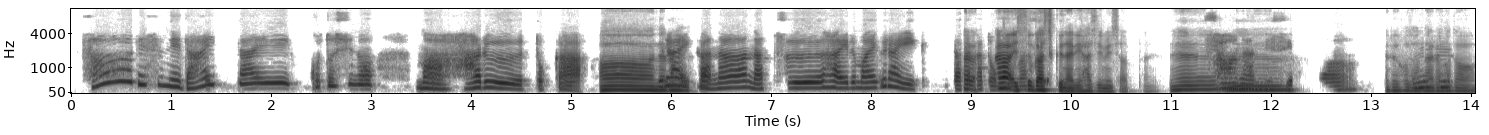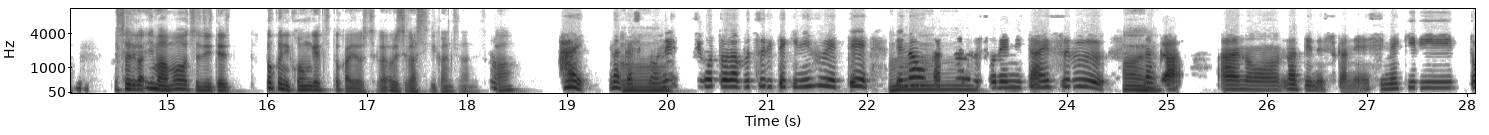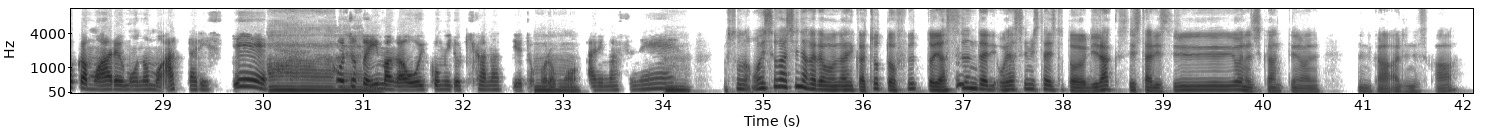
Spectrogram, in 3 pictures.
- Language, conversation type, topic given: Japanese, advice, 好きなことを無理なく続ける習慣をどうすれば作れますか？
- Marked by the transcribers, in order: other background noise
